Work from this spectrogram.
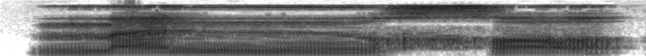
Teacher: Man kho, nggak boleh qalqalah nun sukunnya.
